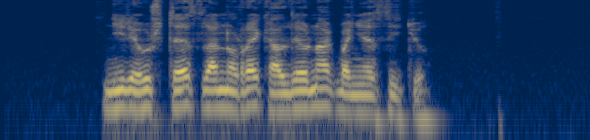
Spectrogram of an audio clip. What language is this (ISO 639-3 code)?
eus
